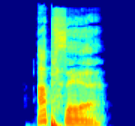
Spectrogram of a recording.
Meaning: first/third-person singular dependent subjunctive II of absehen
- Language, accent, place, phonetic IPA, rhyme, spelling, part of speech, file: German, Germany, Berlin, [ˈapˌzɛːə], -apzɛːə, absähe, verb, De-absähe.ogg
